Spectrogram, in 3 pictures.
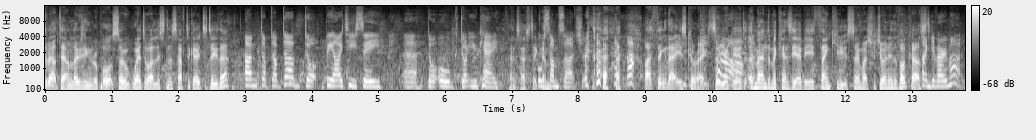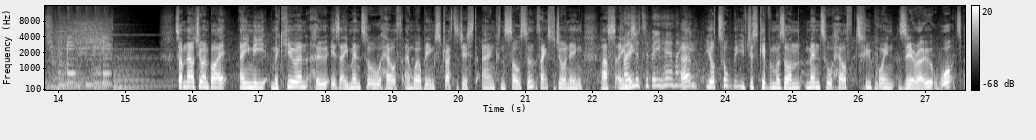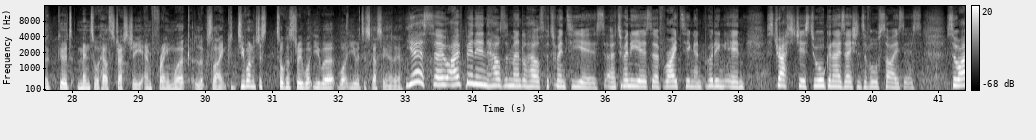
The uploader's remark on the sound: Recorded at the fourth Mad World Summit, which has become the global go-to solutions-focused conference and exhibition.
